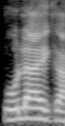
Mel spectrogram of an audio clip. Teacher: ওটি লেখা এসছে পড়ায় আসবে না ওয়াওটি বাদ দিয়ে পড়তে হবে উলাইকা হামজার উপরে আপনার হামজার উপরে পেশ আছে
